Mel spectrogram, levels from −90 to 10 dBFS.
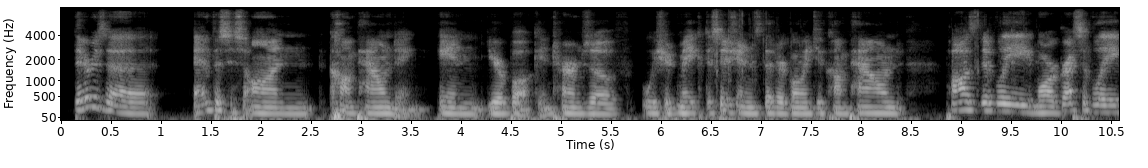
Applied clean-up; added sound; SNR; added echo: neural mask model DeepFilterNet 3.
